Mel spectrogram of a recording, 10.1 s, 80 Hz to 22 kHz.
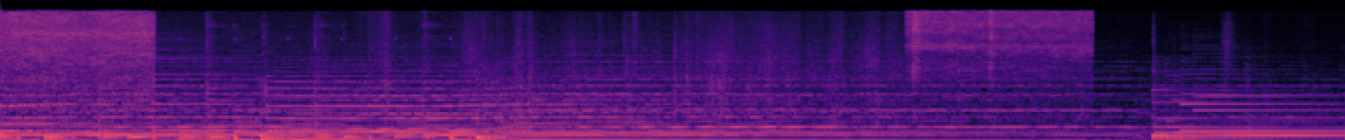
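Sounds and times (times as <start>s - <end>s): acoustic guitar music: 0.0s - 7.5s, 8.4s - 10.0s
brief hiss: 6.8s - 8.2s.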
